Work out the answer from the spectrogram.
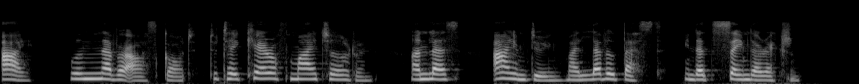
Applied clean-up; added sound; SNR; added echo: neural mask model Resemble Enhance denoiser.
